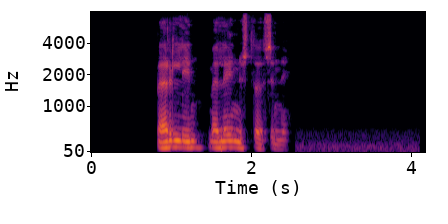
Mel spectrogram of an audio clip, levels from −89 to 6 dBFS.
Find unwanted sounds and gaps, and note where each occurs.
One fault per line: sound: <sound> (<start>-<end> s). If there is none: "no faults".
no faults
